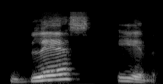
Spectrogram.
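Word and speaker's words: blessed: me está diciendo, mire, esta palabra tiene two syllables, tiene dos sílabas. La primera sílaba está compuesta por todas estas, la B, la L, la E y esas dos S. Y aquí nos dice que entonces lo vas a pronunciar como bless. Y nos dice que la segunda sílaba es esta E y esa D. Y nos dice que esa E y esa D la vamos a pronunciar como id.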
